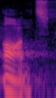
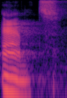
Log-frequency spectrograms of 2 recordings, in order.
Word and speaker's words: aunt: For instance, I pronounce the opposites of uncle as aunt. I say my aunt. out here. You say my aunt, which to me is an insect, which made me look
